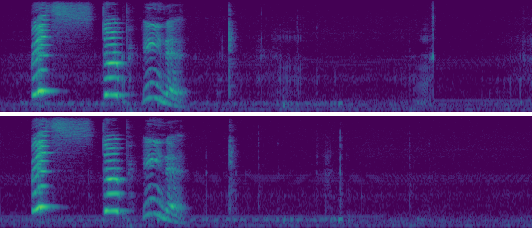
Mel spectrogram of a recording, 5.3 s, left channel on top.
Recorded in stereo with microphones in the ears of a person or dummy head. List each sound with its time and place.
0.3 s a shout: 5° right (ahead or behind), 0.8 m; by 1.8 s 15° left (ahead or behind), 0.6 m
2.3 s tapping: 55° left (ahead or behind), 1.3 m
